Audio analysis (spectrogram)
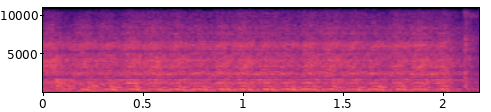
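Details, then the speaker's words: Supercharged Jeep BJ-5 with mechanical fuel pump, hot-wired after sitting over a year: steady starter whir turns the engine over without catching, then winds down; cranks but won't fire, no fuel, gas believed evaporated. "there's nothing coming out I'm checking fuel does it have a mechanical fuel pump yes okay let's give it some more okay no gas I'm sure it all evaporated out"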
